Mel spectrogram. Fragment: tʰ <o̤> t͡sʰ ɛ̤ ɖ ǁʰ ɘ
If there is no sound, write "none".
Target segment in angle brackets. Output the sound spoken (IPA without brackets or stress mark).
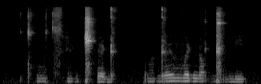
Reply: o̤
